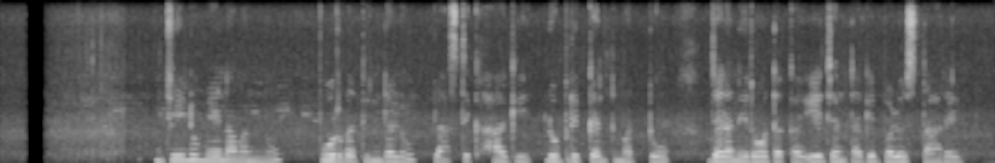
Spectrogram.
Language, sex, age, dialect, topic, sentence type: Kannada, female, 25-30, Mysore Kannada, agriculture, statement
